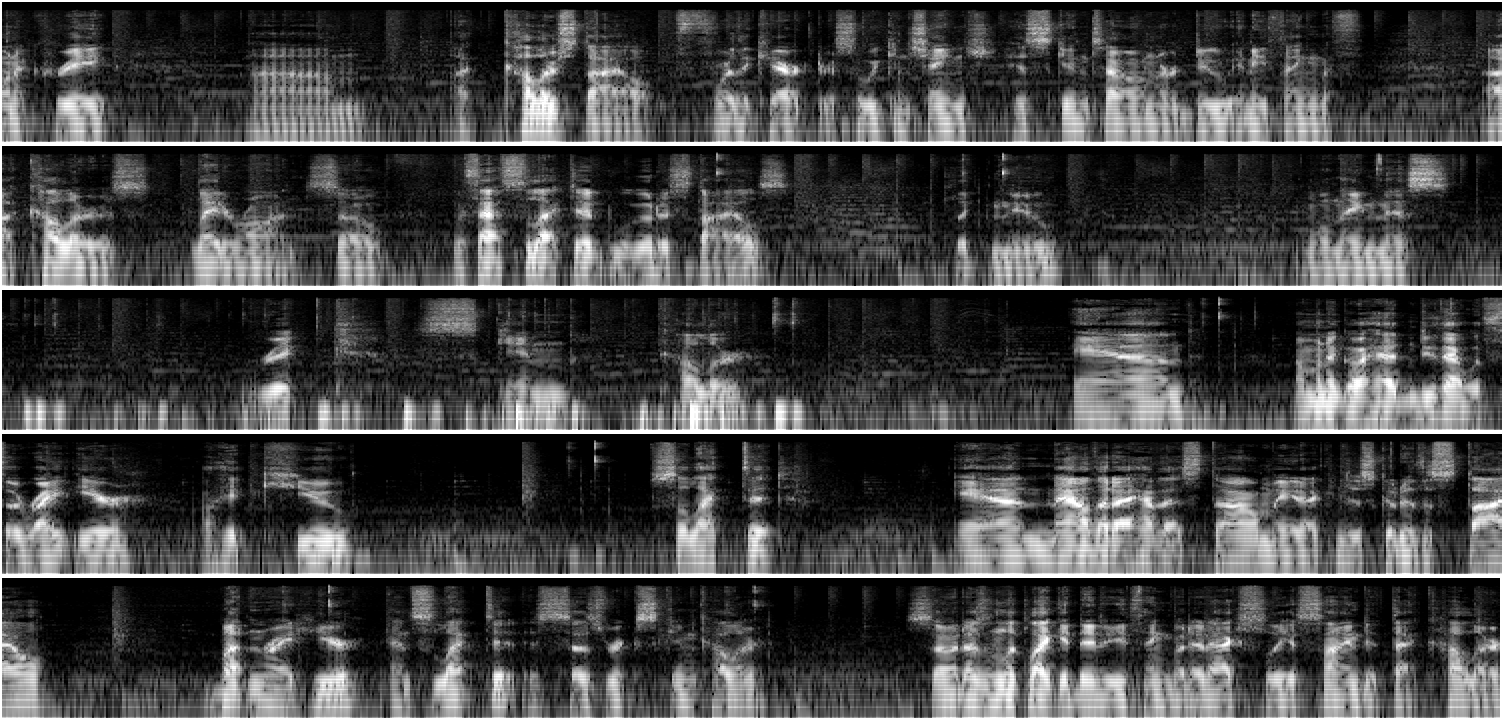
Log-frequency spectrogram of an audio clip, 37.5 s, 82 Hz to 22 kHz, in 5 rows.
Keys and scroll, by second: 24.1 p.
